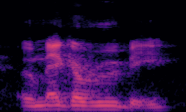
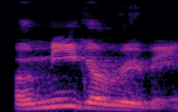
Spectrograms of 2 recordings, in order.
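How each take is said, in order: First: Omega said as oh-MEH-ga; Omega Ruby with a short EH in Omega; corrected Omega. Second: Omega said as oh-MEE-ga; Omega Ruby with a long EE in Omega; mispronounced Omega. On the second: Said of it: "No wonder I could remember that". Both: Shown as a demonstration.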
